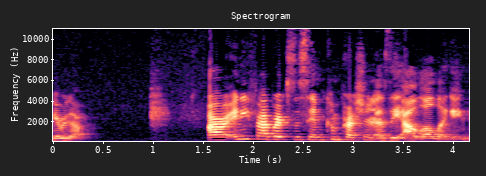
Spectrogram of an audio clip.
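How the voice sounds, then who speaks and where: A raised, projected voice moves at a fairly quick pace. Audible room echo and noticeable background noise surround it. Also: woman. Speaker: fitness apparel reviewer. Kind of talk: product review video. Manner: casual, filler-heavy.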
